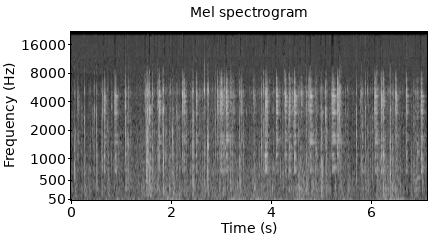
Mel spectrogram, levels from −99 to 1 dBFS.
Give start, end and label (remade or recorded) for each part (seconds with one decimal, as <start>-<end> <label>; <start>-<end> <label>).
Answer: 0.0-7.1 recorded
